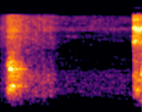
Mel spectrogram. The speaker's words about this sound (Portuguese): Tem um cachorro aí, Adriano?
